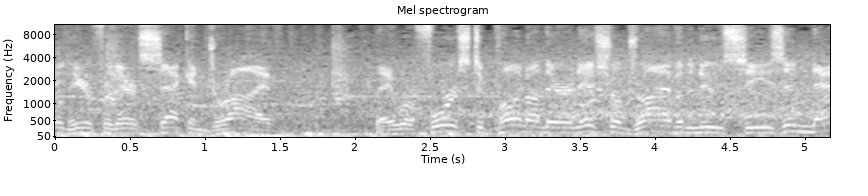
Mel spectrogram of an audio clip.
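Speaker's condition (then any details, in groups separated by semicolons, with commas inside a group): No condition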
